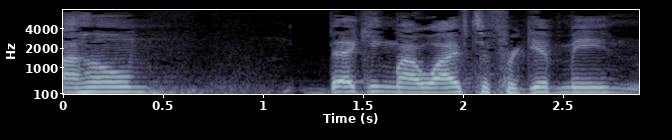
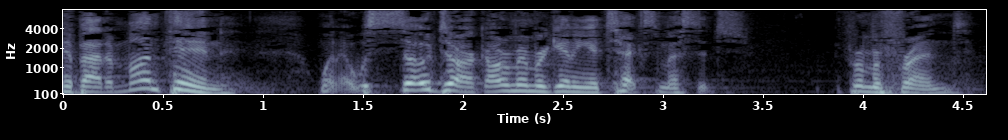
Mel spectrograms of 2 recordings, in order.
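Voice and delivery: normal talking voice

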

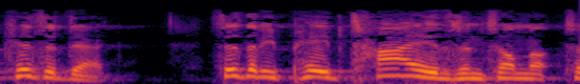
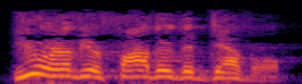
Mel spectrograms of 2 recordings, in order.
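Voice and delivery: forceful rebuke; 3 semitones higher, 5 dB louder than usual. Acted. Contrasting forceful Jesus.

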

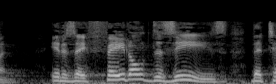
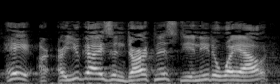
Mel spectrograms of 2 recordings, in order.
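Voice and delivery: mock calling out; 5 semitones higher, 5 dB louder than usual. Calling out to Herod's palace.

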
